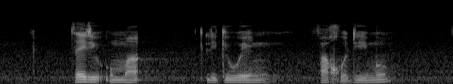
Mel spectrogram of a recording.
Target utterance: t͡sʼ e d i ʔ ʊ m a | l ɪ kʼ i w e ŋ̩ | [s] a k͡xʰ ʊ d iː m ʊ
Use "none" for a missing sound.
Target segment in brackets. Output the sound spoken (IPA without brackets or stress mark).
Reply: f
